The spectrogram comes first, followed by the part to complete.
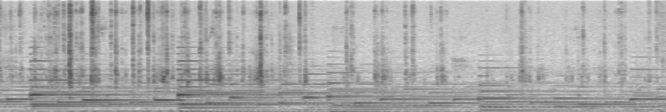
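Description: Computer keyboard keys clicking irregularly as a message is typed, the keystrokes thickest in the first few seconds and sparser after, over background music of slow held chords.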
